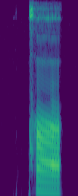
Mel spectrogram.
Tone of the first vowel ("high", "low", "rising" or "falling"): low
